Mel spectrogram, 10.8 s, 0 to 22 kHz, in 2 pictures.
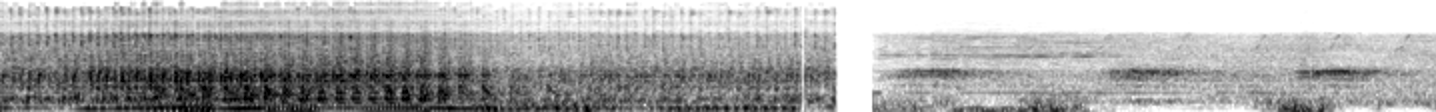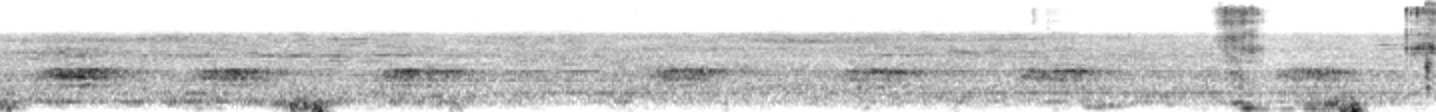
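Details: BMW X1 diesel at idle: a steady, sharp knock about four times a second over the diesel clatter, diagnosed as connecting rod knock, pointing to a worn rod bearing.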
